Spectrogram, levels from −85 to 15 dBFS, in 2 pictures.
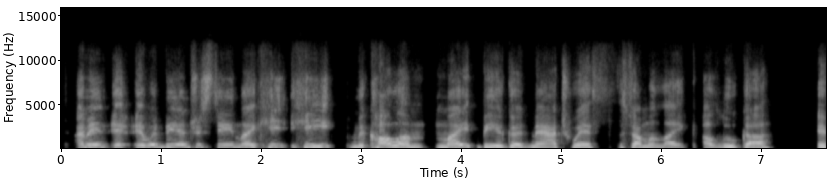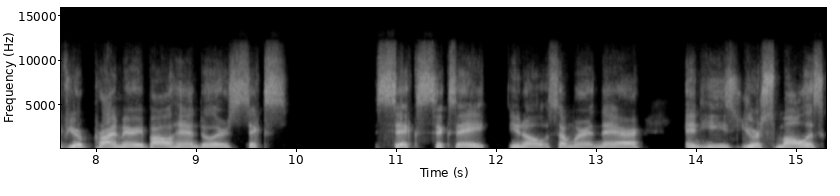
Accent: American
